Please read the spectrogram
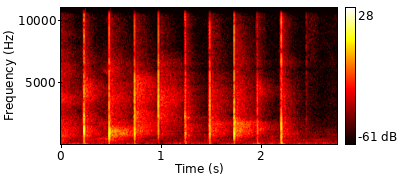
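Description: Applause from what sounds like a single pair of hands: about nine sharp, evenly spaced claps in a steady quick rhythm, fairly loud and crisp, with no talking underneath.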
